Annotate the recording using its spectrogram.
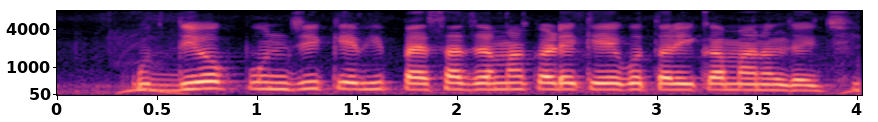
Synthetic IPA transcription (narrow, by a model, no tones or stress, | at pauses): ud̪joɡ̚pund͡ʒikebʱipɛːsad͡ʒəmakəɽekeːɡot̪əɾikamaːnəld͡ʒajt͡ʃʰi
